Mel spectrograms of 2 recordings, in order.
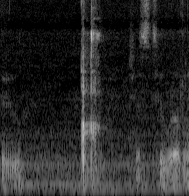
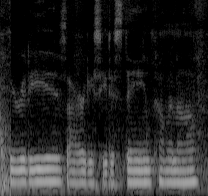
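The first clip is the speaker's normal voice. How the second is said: ordinary talk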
